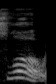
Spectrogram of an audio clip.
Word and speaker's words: slough: Oh, complicate things, it's pronounced slow in Pilgrim's Progress.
